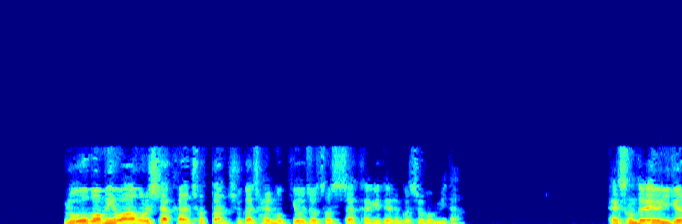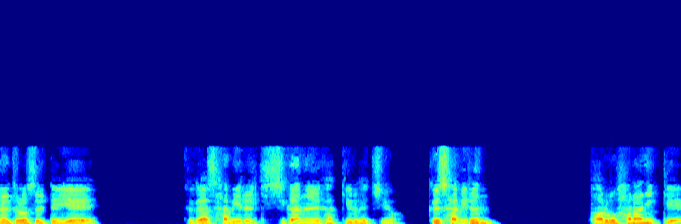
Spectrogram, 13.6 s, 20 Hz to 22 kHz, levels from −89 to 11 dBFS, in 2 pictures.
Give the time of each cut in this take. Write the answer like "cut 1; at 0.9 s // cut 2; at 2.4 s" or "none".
cut 1; at 11.0 s

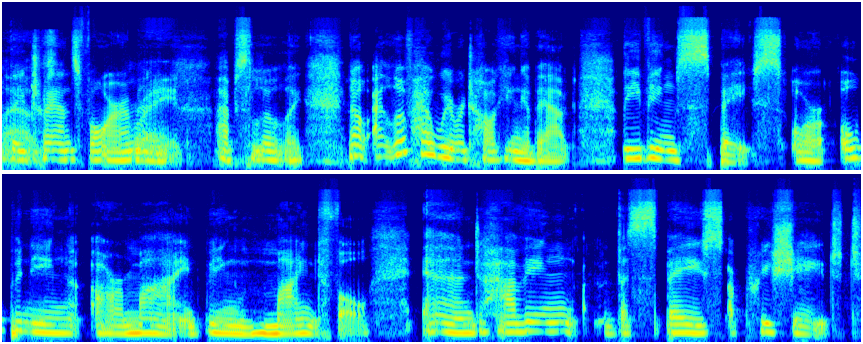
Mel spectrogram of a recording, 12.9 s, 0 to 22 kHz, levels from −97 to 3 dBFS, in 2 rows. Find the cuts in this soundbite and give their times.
cut 1; at 4.7 s // cut 2; at 11.9 s

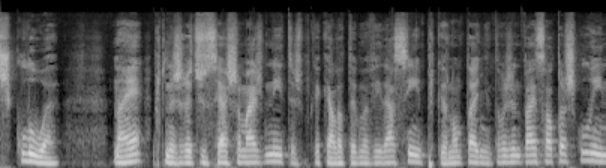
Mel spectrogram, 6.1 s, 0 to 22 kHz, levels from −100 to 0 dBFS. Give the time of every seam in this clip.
cut 1; at 1.5 s

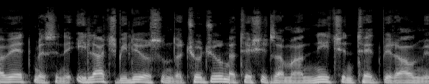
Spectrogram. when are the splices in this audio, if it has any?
cut 1; at 1.2 s // cut 2; at 2.3 s // cut 3; at 2.7 s

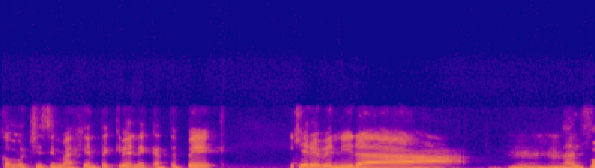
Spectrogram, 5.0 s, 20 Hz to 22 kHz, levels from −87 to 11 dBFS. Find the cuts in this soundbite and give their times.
cut 1; at 1.0 s // cut 2; at 2.4 s

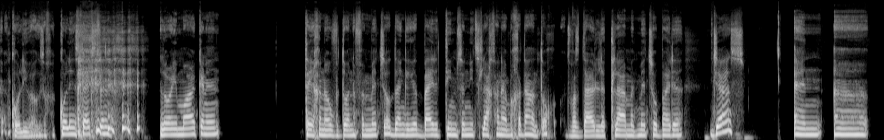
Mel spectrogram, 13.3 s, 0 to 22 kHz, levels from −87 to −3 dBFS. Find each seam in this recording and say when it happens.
none

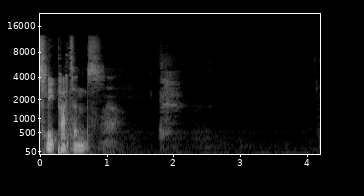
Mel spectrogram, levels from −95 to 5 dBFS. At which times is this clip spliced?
none

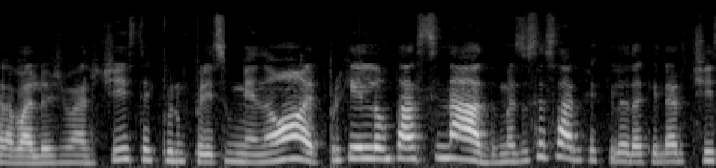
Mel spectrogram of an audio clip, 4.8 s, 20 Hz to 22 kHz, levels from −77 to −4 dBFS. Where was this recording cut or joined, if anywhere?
cut 1; at 1.5 s

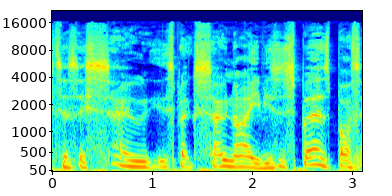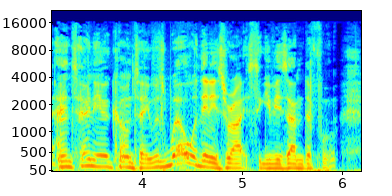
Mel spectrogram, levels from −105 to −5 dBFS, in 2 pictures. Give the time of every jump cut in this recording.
none

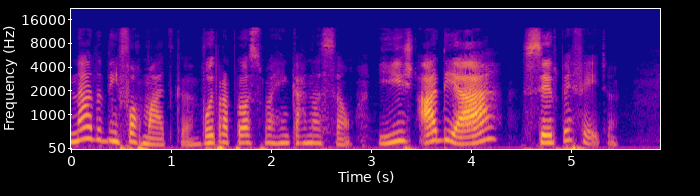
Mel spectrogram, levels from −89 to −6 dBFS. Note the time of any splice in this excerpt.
cut 1; at 1.4 s // cut 2; at 3.0 s // cut 3; at 3.5 s // cut 4; at 4.4 s // cut 5; at 4.8 s

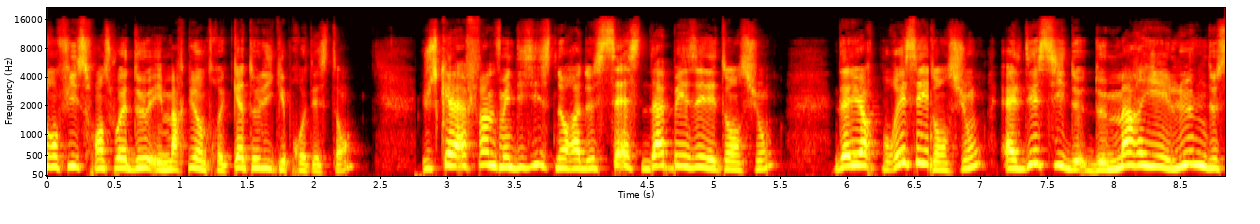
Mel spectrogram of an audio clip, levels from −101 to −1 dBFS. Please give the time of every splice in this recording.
cut 1; at 1.1 s // cut 2; at 3.4 s // cut 3; at 6.6 s // cut 4; at 7.1 s

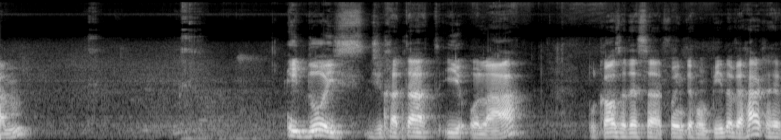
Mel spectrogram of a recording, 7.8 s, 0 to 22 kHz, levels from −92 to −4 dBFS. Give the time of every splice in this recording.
cut 1; at 6.6 s

